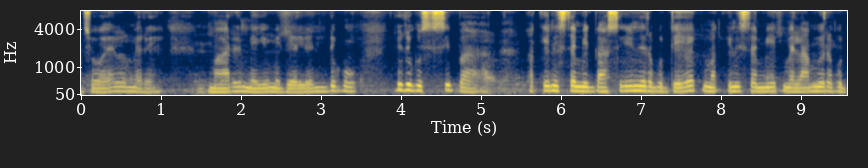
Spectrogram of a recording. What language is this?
Barok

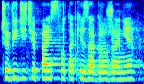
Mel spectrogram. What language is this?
Polish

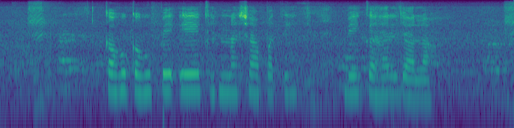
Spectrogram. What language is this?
Bhojpuri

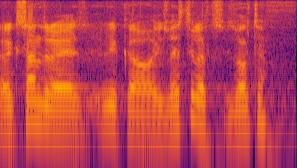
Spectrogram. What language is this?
Serbian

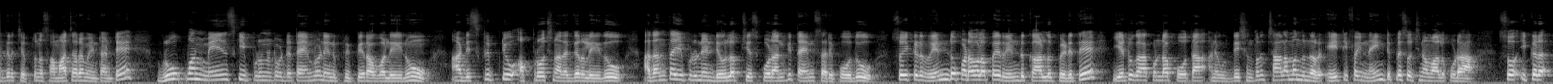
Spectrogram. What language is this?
Telugu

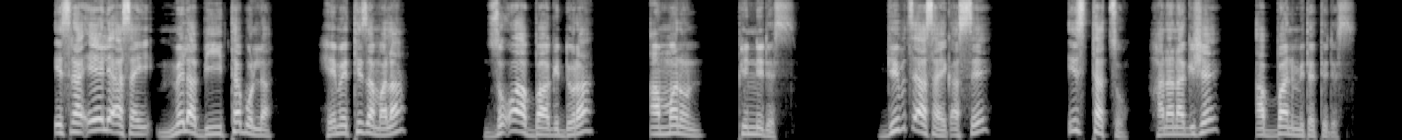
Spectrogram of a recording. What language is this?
Gamo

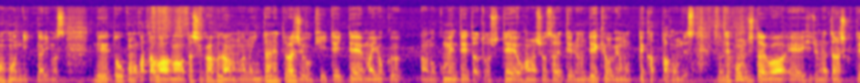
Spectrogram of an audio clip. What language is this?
Japanese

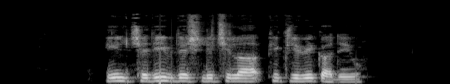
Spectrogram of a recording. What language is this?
Dargwa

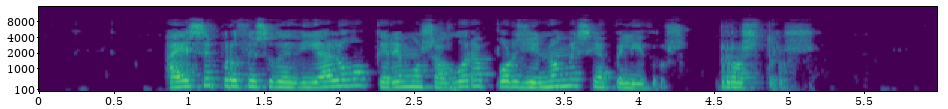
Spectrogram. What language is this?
Galician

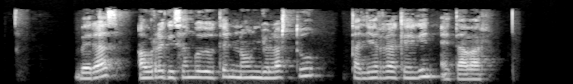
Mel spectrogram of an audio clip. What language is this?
Basque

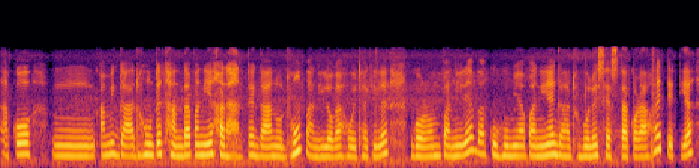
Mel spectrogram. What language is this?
Assamese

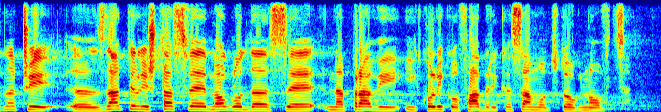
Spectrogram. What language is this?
Serbian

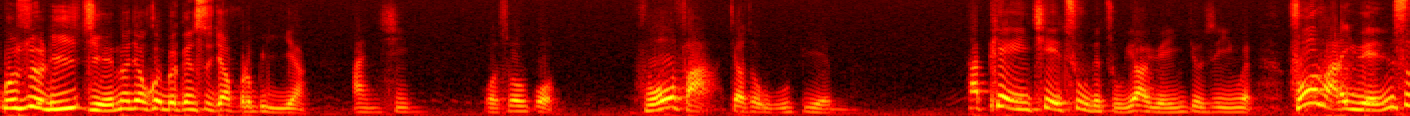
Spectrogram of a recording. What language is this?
Chinese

